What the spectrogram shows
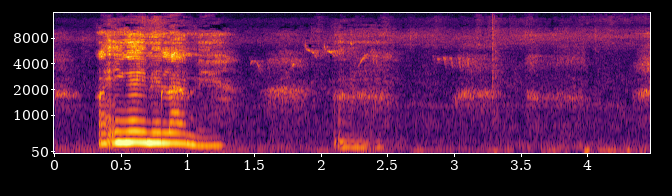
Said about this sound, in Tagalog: Narinig yung mga ibon? Ang ingay nila, eh.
